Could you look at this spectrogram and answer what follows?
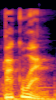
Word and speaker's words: Pakuan: Dalam lidah orang Sunda kata itu akan diucapkan pakuan.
